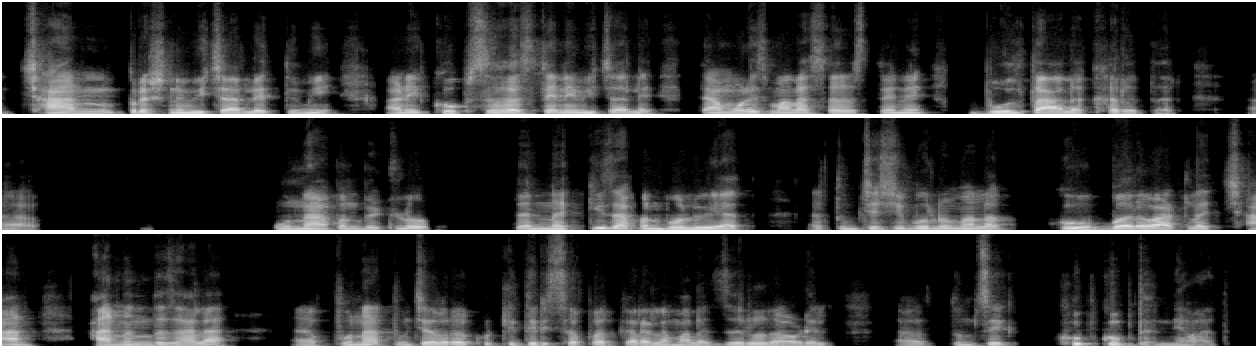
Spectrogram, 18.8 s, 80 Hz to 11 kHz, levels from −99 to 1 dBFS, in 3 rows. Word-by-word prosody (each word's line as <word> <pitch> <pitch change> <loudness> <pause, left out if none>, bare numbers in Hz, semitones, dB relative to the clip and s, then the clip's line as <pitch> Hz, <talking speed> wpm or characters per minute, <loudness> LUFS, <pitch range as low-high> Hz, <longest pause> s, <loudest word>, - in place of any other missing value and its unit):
छान 175 -1 +2
प्रश्न 130 -1 +1
विचारलेत 110 -1 +3
तुम्ही 115 +6 -2 0.3
आणि 135 - +1
खूप 215 0 -1
सहजतेने 135 +3 +2
विचारले, 120 0 +1 0.3
त्यामुळेच 160 +7 +2
मला 140 0 +3
सहजतेने 125 0 -2 0.3
बोलता 120 0 +6
आलं - - +3
खरंतर. - - -3 0.4
अ, - - -9 1.2
पुन्हा 120 +3 +2
आपण 135 +1 -2
भेटलो, 130 +2 -1 0.4
तर 130 - +1
नक्कीच 125 +5 +2
आपण 135 -3 +3
बोलूयात. 120 +1 +4 0.5
तुमच्याशी 125 +3 -4
बोलून 140 0 0
मला 135 0 +1 0.3
खूप 170 0 +4
बरं 130 -1 +7
वाटलं 125 0 +3
छान 135 +2 -1 0.4
आनंद 140 +4 -1
झाला 125 -2 +1 0.4
अ, 105 - -7
पुन्हा 130 +3 +1
तुमच्या 130 -1 0
बरोबर 125 0 +2
कुठलीतरी - - -4
सफर - - -3
करायला 110 0 0
मला 110 -1 -3
जरूर 110 +2 0
आवडेल. 95 0 -3 0.3
अ, 90 0 -10 0.2
तुमचे 120 +3 -3 0.3
खूप-खूप 165 -9 +1
धन्यवाद. 85 -2 -11
125 Hz, 145 wpm, -25 LUFS, 115-135 Hz, 1.2 s, बरं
